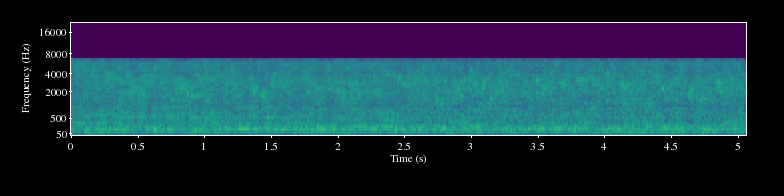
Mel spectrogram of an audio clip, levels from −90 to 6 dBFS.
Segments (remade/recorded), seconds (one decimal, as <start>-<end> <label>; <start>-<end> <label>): 0.0-5.1 recorded

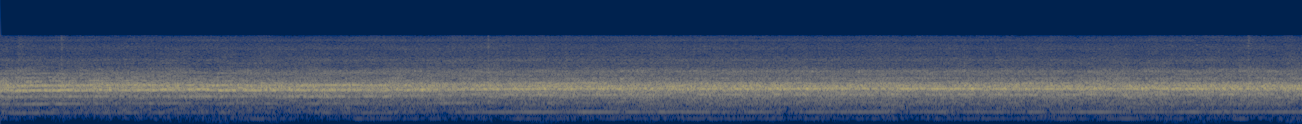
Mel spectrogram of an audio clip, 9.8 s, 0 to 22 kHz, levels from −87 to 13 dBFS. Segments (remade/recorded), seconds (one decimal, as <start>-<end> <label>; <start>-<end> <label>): 0.0-0.7 remade; 0.7-1.2 recorded; 1.2-5.1 remade; 5.1-5.9 recorded; 5.9-7.1 remade; 7.1-7.7 recorded; 7.7-9.8 remade

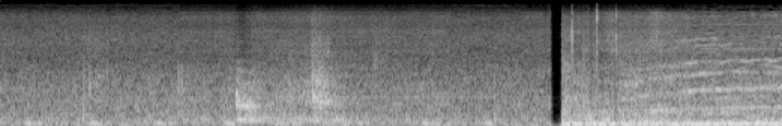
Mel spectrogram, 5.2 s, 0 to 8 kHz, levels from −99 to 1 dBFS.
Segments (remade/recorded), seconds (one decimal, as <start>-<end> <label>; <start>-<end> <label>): 0.0-1.2 recorded; 1.2-3.0 remade; 3.0-3.5 recorded; 3.5-4.6 remade; 4.6-5.2 recorded

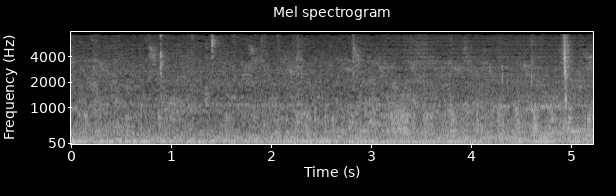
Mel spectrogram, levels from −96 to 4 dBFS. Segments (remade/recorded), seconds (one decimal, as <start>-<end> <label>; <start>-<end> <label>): 0.0-3.1 recorded; 3.1-5.2 remade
